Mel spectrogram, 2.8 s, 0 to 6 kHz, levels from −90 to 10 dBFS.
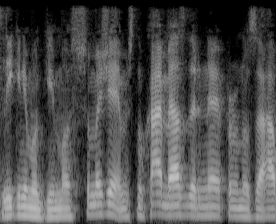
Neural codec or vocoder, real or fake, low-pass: codec, 16 kHz, 0.5 kbps, X-Codec, WavLM features, trained on Multilingual LibriSpeech; fake; 5.4 kHz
